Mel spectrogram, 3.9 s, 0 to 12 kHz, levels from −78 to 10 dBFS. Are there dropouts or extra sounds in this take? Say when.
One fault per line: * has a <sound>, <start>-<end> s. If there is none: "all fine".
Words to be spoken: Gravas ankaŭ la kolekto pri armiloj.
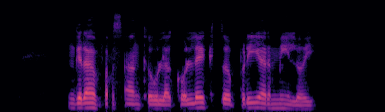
* has a dropout, 1.1-1.1 s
